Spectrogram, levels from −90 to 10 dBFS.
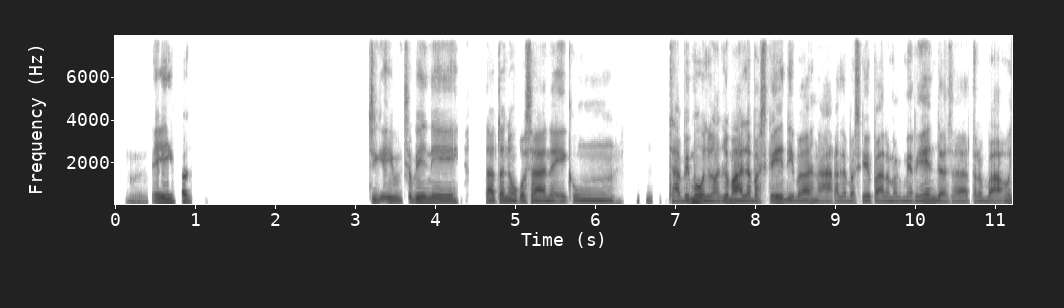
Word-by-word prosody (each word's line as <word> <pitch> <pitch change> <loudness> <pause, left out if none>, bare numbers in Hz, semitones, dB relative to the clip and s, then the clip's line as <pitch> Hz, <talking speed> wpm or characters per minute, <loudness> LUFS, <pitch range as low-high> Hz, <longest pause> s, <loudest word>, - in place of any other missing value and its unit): Hmm. - - -13
Eh, 140 +5 +3
pag 165 0 +2 2.2
Sige 120 -2 -2
ibig 115 -3 -1
sabihin, 130 -1 +2
eh, 115 -1 +1 0.3
tatanong 110 0 +1
ko 105 - -1
sana, 100 -2 +3
eh, 95 -1 -2
kung, 110 -2 -2 1.0
sabi - - -1
mo 145 -5 +7
lumalabas 110 +1 +2
kayo 130 +5 +3
di 110 -2 -1
ba? 110 +3 0
Nakakalabas 95 -2 -4
kayo 100 0 -2
para 95 0 -1
mag 95 -1 -6
meryenda 100 +1 -1
sa 90 0 -4
trabaho 90 +5 -2
110 Hz, 135 wpm, -25 LUFS, 95-120 Hz, 2.2 s, mo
